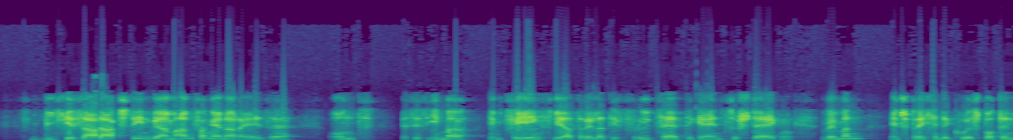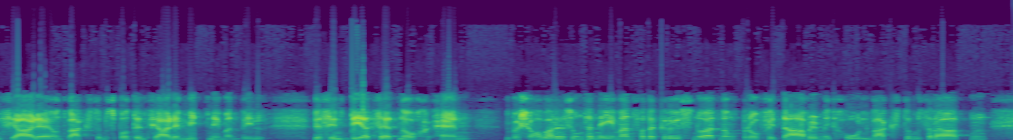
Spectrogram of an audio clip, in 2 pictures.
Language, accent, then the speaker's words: German; Austria; now in Vienna, Austria; Ich bin Österreicher mit Wohnsitz in Wien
